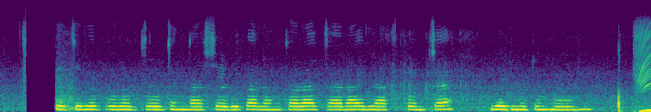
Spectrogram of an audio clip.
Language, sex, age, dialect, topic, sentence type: Marathi, female, 18-24, Varhadi, agriculture, question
